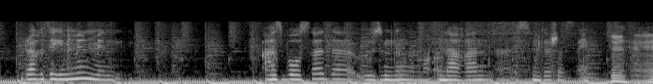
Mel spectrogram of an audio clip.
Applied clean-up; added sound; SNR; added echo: none; none; none; none.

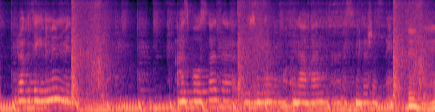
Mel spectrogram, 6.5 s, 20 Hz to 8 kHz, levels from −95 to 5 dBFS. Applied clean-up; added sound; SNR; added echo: none; Gunshot, gunfire; 16 dB; reverberation time 0.9 s.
